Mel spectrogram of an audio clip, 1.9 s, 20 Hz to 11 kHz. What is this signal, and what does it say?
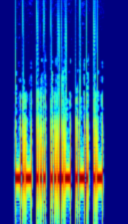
Morse code, heard as a keyed tone, about 44 wpm, 700 Hz. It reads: KS4RA
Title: USA Call Signs Repeated 2x 45wpm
